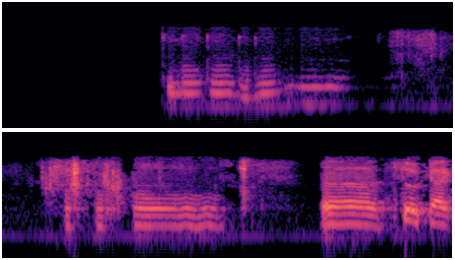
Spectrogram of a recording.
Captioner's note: humming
